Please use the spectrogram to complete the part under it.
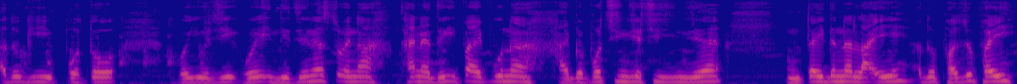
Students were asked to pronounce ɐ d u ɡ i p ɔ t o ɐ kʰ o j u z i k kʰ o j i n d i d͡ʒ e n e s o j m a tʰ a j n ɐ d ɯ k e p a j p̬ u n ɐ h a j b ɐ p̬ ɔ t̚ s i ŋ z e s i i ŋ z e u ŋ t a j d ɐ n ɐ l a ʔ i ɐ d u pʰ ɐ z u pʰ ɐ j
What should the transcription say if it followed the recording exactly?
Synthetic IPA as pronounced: ɐ d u ɡ i p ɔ t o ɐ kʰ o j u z i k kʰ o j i n d i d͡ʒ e n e s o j n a tʰ a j n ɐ d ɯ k i p a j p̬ u n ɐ h a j b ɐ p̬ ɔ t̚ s i ŋ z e s i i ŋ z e u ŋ t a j d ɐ n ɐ l a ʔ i ɐ d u pʰ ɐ z u pʰ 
